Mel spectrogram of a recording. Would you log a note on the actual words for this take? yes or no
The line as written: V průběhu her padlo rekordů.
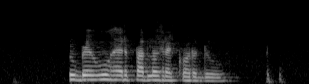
no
